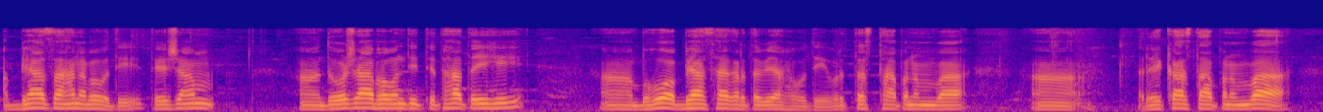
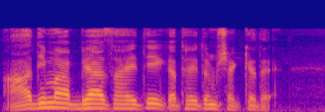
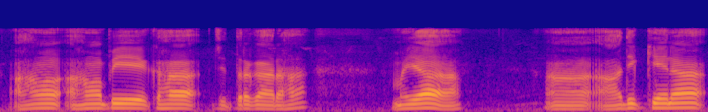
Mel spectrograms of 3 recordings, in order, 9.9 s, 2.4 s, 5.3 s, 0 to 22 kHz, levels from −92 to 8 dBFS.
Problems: constant background noise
